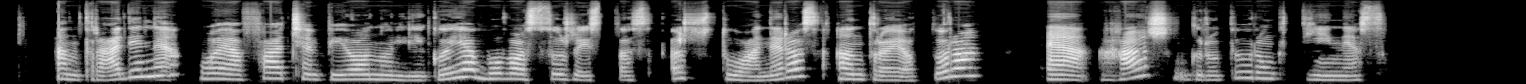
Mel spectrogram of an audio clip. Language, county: Lithuanian, Vilnius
